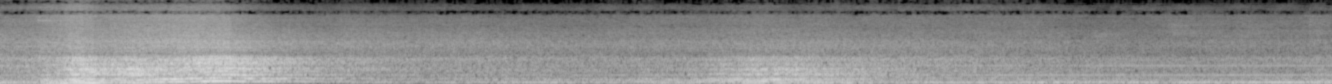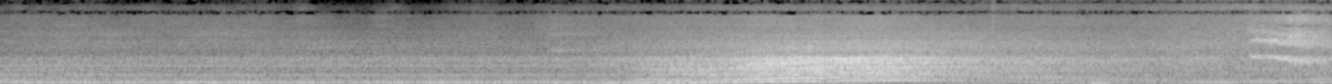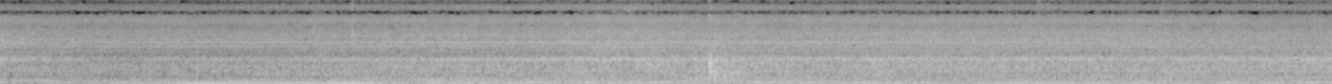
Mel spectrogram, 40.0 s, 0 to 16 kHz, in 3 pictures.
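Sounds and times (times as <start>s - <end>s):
sports car engine idling and revving: 0.0s - 39.9s
brief high squeal: 18.7s - 19.4s.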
